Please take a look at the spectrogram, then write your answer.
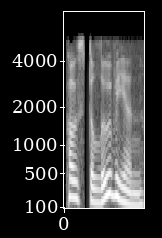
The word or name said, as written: postdiluvian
